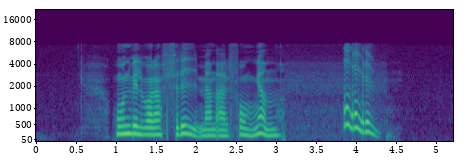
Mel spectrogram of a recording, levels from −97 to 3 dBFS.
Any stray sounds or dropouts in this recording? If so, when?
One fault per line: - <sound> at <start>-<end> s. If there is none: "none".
- chirp at 3.8-4.3 s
